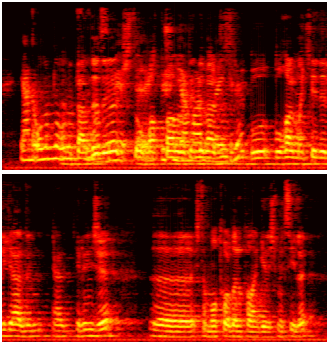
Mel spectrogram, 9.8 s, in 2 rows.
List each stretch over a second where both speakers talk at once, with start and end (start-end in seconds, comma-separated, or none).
0.8-3.6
